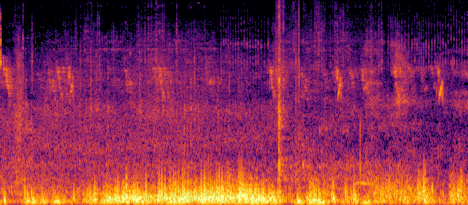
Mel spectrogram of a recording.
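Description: Wind buffeting a phone's microphone and tyres rolling on pavement as a bicycle is ridden, an uneven rumble, with one sharp click about four seconds in and birds chirping in the second half.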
